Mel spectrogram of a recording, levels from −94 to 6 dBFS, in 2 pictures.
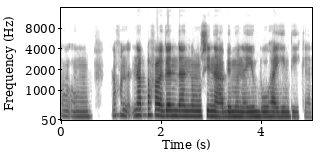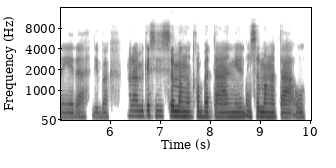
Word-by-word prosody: Oo. 165 -3 -11 0.7
Naku 195 +2 -9
na 170 - -7
napakaganda 185 -3 +4
nung 170 0 +3
sinabi 155 -2 +3
mo 155 0 +3
na 150 0 +2
yung 155 0 +3
buhay 155 -1 +2
hindi 150 0 -3
karera, 140 - -11 0.2
di 145 - -13
ba? 140 -1 -11 0.4
Marami 170 0 -5
kasi 170 0 -6
sa 165 0 -1
mga 155 -1 -1
kabataan 150 -3 -3
ngayon 145 0 -3
o 170 - -5
sa 150 0 -4
mga 145 -1 -1
tao, 140 +1 -6
155 Hz, 145 wpm, -21 LUFS, 150-170 Hz, 0.7 s, napakaganda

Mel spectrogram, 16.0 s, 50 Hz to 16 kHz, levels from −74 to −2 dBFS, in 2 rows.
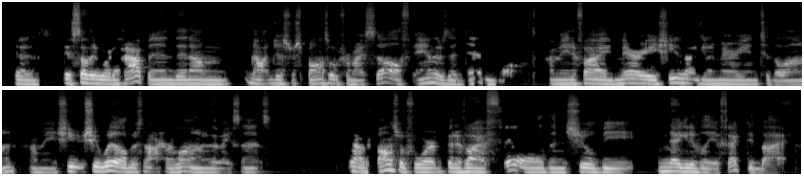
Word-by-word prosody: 'Cause 120 -3 -2
if 150 -3 +4
something 145 +1 +6
were 135 -1 +3
to 125 - 0
happen, 125 -1 +4
then 125 0 +1
I'm 125 -1 0 0.2
not 130 -5 -2
just 130 0 -3
responsible 130 +3 -3
for 130 - -9
myself 130 +3 -3
and 150 +5 -4
there's 135 -5 -1
a 120 -2 -2
debt 115 +4 -7
involved. 295 - -9
I - - -6
mean, 125 0 -1
if 125 +2 -5
I 135 -3 +3
marry, 140 -1 +2
she's 155 +6 0
not 145 -2 -1
gonna 125 -1 -2
marry 120 -1 -2
into 115 +1 -6
the 110 -1 -7
loan, 115 +5 -4
I 120 - -7
mean, 115 0 -8
she 140 +3 0
she 150 - +4
will, 145 -2 +7
but 130 - 0
it's 130 - -6
not - - -3
her 120 -1 -3
loan, 130 -3 0
if - - -4
that 120 - -4
makes 115 -1 -12
sense. 120 +1 -9 0.8
Yeah, - - +4
I'm 135 - +4
responsible 150 +4 +2
for 130 0 +2
it, 125 0 -7
but 140 - +1
if 125 - +2
I 125 -2 +4
fail, 125 -2 0
then 120 -1 -1
she'll 130 +1 +1
be 115 -1 -2 0.2
negatively 130 -5 +2
affected 110 +1 -5
by - - -4
it. - - -13
125 Hz, 225 wpm, -24 LUFS, 120-135 Hz, 0.8 s, will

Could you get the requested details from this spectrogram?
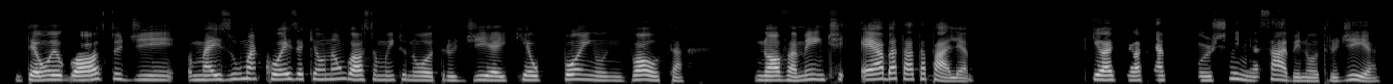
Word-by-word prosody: Então 195 +2 +3
eu 215 -1 +4
gosto 220 +5 +4
de 210 0 -5 0.2
mas 215 +1 0
uma 255 +1 0
coisa 245 -1 +1
que 245 - -6
eu 230 - -2
não 245 +3 -3
gosto 220 -2 +2
muito 210 +2 -8
no 200 -2 -6
outro 185 0 -2
dia 195 +3 0
e 185 - -2
que 205 +4 -5
eu 200 -1 +1 0.2
ponho 230 -4 +1
em 180 -1 -10
volta 200 -6 +2 0.7
novamente 200 +3 +1
é 230 +2 +5
a 255 - +7
batata 255 -2 0
palha 155 -8 0 1.2
Que 230 - +3
eu 210 - +8
acho 205 0 +5
que - - -12
ela 195 - +3
fica 205 0 -3 0.3
murchinha, 190 +1 -4
sabe, 195 -6 0
no 165 -1 -4
outro 160 +1 -7
dia? 175 -5 -2
210 Hz, 160 wpm, -24 LUFS, 190-230 Hz, 1.2 s, eu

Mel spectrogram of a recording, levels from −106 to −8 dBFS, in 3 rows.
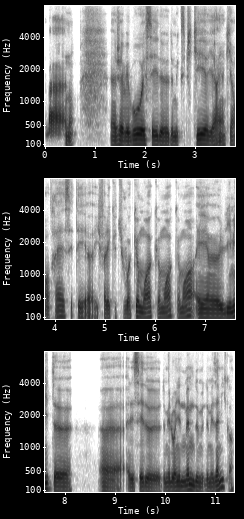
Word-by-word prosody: bah - - +1 0.2
non, - - -3 0.8
heu 90 -1 +1
j'avais 85 -2 +4
beau 100 +4 +6
essayer 90 -1 +2
de 85 -2 +2
de 80 - -3
m'expliquer, 85 +3 -3
il 90 - +2
y 85 - +1
avait - - 0
rien 85 +2 -2
qui 95 -2 -6
rentrait. 100 +8 -3
C'était, 110 - -6
heu - - -2
il - - -9
fallait 85 -1 -4
que - - -21
tu - - -17
vois - - -3
que - - -1
moi 100 0 0
que 105 - -11
moi 105 +4 -2
que - - -11
moi 105 +6 -1
et 95 +1 +2
heu, 90 -1 +3
limite, 100 +8 +2
heu, 90 -1 +1 0.6
heu, 80 -3 -2
elle - - -5
essayait 85 +1 0
de 85 -3 0
de 85 - -4
m'éloigner 90 +2 +2
de 95 - +2
même 105 +2 +3
de 95 - +1
de 85 -1 -3
mes 85 +2 0
amis, 155 +8 +1
quoi. 115 - -9
90 Hz, 235 wpm, -24 LUFS, 85-100 Hz, 0.8 s, beau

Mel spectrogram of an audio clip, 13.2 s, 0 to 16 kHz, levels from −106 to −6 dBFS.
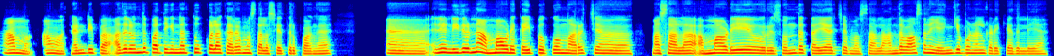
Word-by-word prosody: ஆமா, 210 -5 0 0.3
ஆமா. 200 -2 0 0.2
கண்டிப்பா 205 +1 0
அதுல 245 +4 +3
வந்து 245 +3 +2
பார்த்தீங்கன்னா, 230 -1 +2
தூக்கலா 240 -1 +2
கர 205 0 +1
மசாலா 195 -3 -1
சேர்த்துருப்பாங்க. 185 -2 -3 1.2
அ 225 +8 -1
இது 235 +2 +3
வந்து 265 +3 +4
அம்மாவோட 230 +1 +5
கைப்பக்குவம் 210 0 +1
அரைச்ச 195 +1 -4 0.8
மசாலா 190 -1 +1 0.2
அம்மாவுடைய 215 +2 +3 0.2
ஒரு 185 -1 0
சொந்த 205 +3 -1
தயாரிச்ச 195 +1 -2
மசாலா. 175 +1 -5
அந்த 195 +3 +1
வாசன 220 +1 0
எங்கே 200 +4 0
போனாலும் 205 -1 -1
கெடைக்காது 180 0 -4
இல்லையா? 170 0 -5
205 Hz, 125 wpm, -22 LUFS, 185-220 Hz, 1.2 s, அம்மாவோட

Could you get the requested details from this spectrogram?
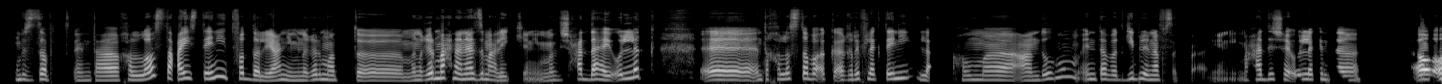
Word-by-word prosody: بالضبط، 230 0 -4 0.2
أنت 195 +1 0
خلصت، 225 - -1
عايز 270 +1 +5
تاني 295 +7 +1
اتفضل 235 - -2
يعني 195 +3 +3
من 190 0 -5
غير 225 +5 -5
ما 215 -2 -2 0.2
ت 190 - -3 0.5
من 190 +4 -5
غير 255 +5 +3
ما 290 - +5
إحنا 275 -3 +3
نعزم 250 -2 +3
عليك 185 +3 -3
يعني 260 -1 -10
ما 190 +2 -8
فيش 200 - 0
حد 240 -2 0
هيقول 230 +3 +4
لك 355 - -1 0.5
آآ، 210 -2 +6
أنت 230 +1 -8
خلصت 245 +4 -5
طبقك 245 -2 -1
أغرف 225 +5 -4
لك 240 - -1
تاني؟ 280 +7 0
لأ، 410 - -5 0.3
هم 215 0 -9
عندهم 210 - -3
أنت 245 0 -6
بتجيب 235 +3 -4
لنفسك 220 -3 -3
بقى - - -22
يعني - - -15
ما - - -15
حدش 235 +2 -2
هيقول 235 +2 +1
لك 235 - +3
أنت 225 -3 -11 0.9
آه، 230 +1 +10
230 Hz, 185 wpm, -24 LUFS, 205-255 Hz, 0.9 s, آه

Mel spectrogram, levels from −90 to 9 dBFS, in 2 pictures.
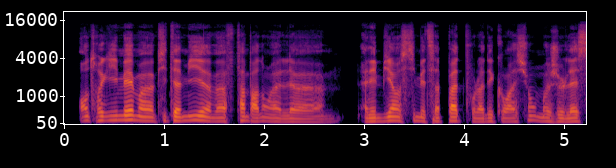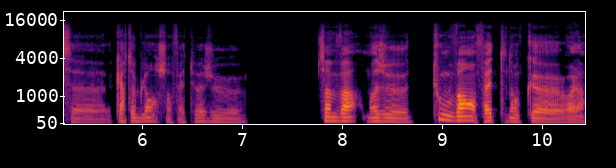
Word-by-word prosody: entre 145 0 -1
guillemets, 155 +3 +4
ma 135 -3 +1
petite 140 0 -3
amie, 145 +3 +3
heu, 130 -4 +2
ma 120 0 -1
femme 145 +3 -2
pardon, 120 0 -1
elle, 105 -2 -3
hem, 100 0 -6 0.2
elle 115 - 0
aime 115 - +1
bien 140 +4 +2
aussi 135 - -1
mettre 125 -3 -3
sa 115 - -1
patte 130 +1 +2
pour 115 - -10
la 110 - -1
décoration. 115 +6 -3
Moi 120 -3 -6
je 110 +1 -1
laisse, 110 -1 +1
heu, 95 -1 -10
carte - - 0
blanche, 120 0 -3
en - - -11
fait. 100 -3 -12
Tu - - -15
vois 115 - -6
je 110 -1 -9 1.0
ça 140 - +2
me 130 - -4
va 130 0 +5
moi 120 +1 0
je 115 -3 -2 0.2
tout - - -2
me 165 - +1
va 145 0 +9
en 145 -2 +8
fait 130 -3 +1
donc 115 -1 -5
heu, 105 -3 +1
voilà. 95 -1 -1
120 Hz, 260 wpm, -28 LUFS, 110-135 Hz, 1.0 s, va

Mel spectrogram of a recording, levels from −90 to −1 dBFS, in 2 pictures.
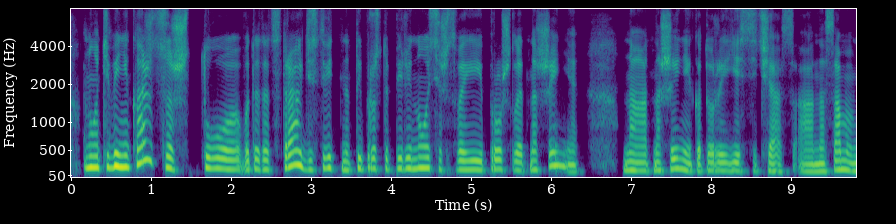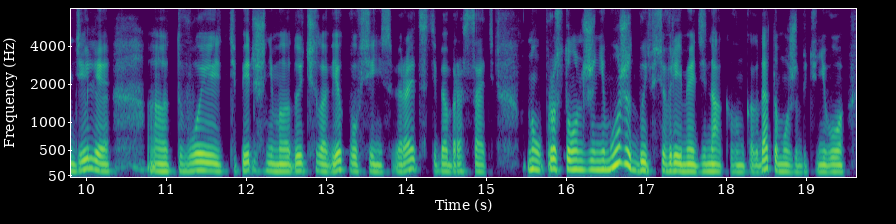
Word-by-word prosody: Ну, 200 +1 +7
а 195 - +5
тебе 210 +2 +7
не 205 0 +8
кажется, 265 - +2
что 175 +1 0
вот 155 +2 -3
этот 165 -2 -1
страх 225 +7 +4
действительно, 160 -1 -3
ты 175 +5 -2
просто 175 -1 -4
переносишь 180 -1 0
свои 160 0 0
прошлые 160 -1 -2
отношения 160 - -2 0.5
на 145 -1 -1
отношения, 150 +2 -1
которые 140 +1 -2
есть 140 -2 -3
сейчас, 130 -2 -5
а 125 0 -3
на 130 +1 +1
самом 145 0 0
деле, 145 -4 +1 0.4
а, 130 -2 0
твой 135 0 +2
теперешний 135 +2 -3
молодой 130 +1 +2
человек 135 +2 -1
вовсе 130 -1 -4
не 120 -1 -2
собирается 140 +8 -4
тебя 125 +1 -4
бросать. 125 -1 -6 0.4
Ну, 160 -2 +2
просто 170 0 +1
он 160 0 +4
же 155 +1 -1
не 155 +1 +2
может 235 - +5
быть 140 -2 +1
всё 140 +1 -3
время 130 -1 +3
одинаковым. 120 -1 -2
Когда-то, 120 - -1
может 120 -2 -3
быть, 115 +2 -14
у - - -8
него 120 0 0
145 Hz, 155 wpm, -22 LUFS, 130-170 Hz, 0.5 s, не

